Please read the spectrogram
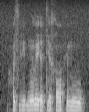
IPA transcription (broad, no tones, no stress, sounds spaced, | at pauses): h ɔ sʲ β i b ũ l ɪː ɾʲ ɑ tʲ ʌ x ɔ h ɪ m u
